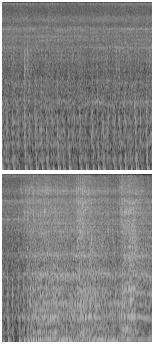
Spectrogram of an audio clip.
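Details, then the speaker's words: Honda GL Max single-cylinder after cam timing chain replacement and carburettor cleaning, valves not adjusted, after long storage; even putter then clean rev, no clatter or carb popping, back to normal. "beginilah bunyinya setelah kami mengganti rantai kam, teman-teman. Kembali normal, kan?"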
